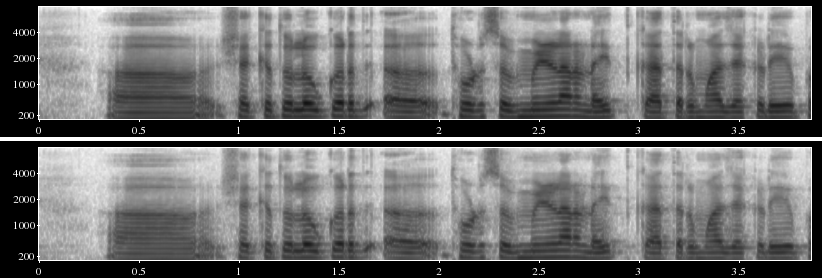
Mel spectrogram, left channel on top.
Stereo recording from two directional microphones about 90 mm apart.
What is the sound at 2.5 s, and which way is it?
Speech, 40° left (ahead or behind).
